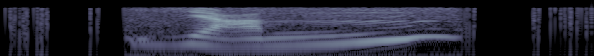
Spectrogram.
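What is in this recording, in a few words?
"jan2", Cantonese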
